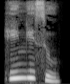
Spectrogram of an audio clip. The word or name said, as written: ಹೆಂಗೂಸು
